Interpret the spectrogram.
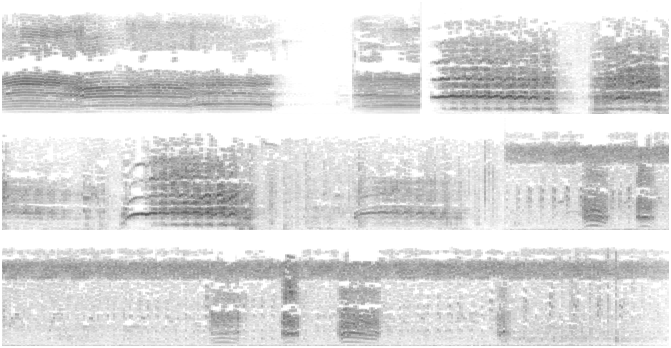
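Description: Sheep bleating in several quavering bleats, then a horse whinnying in a series of loud calls. The last part holds a few short, softer calls over a steady hiss.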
